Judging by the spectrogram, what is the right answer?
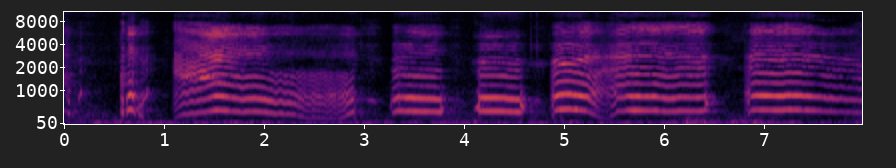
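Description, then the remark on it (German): A baby cries and babbles, loud and alone, in a string of strained, wavering wails broken by short gaps, some rising and falling in pitch. “Ja, es sei denn, man bekommt in dieser Zeit ein Baby.”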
